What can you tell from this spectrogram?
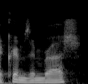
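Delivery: ordinary talk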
